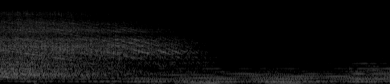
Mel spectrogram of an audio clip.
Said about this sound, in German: Und wenn ich meine Kettensäge ausschalte, klingt das so.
